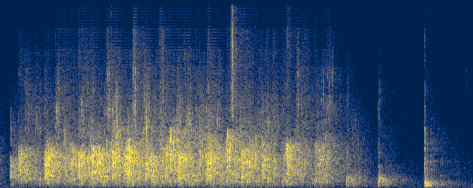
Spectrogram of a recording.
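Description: Audience applauding: it starts abruptly, holds for about three seconds, then fades, with a couple of last single claps near the end.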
